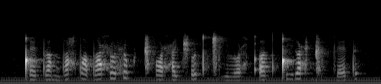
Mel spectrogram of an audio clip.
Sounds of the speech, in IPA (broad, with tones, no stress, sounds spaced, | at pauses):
ǃ ɛ˨˩ t ɤ˨˩ n dˤ i˧˥ ħ dˤ u˨˩ dˤ ɛ˧˥ ħ u˧˥ ħ u˧˥ k ǁʰ ɔ˨˩ ħ i˨˩ t͡ʃʼ ɤ˧˥ t ɡ͡ǁ i˨˩ l o˨˩ ħ qʼ ɤ˧˥ t ǃ i˧˥ ɾ ɯ˧˥ ħ ɡ͡ǁ u˨˩ k ɾ ɛ˧˥ t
